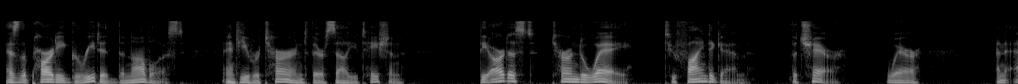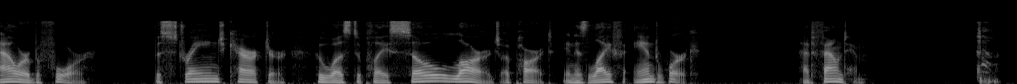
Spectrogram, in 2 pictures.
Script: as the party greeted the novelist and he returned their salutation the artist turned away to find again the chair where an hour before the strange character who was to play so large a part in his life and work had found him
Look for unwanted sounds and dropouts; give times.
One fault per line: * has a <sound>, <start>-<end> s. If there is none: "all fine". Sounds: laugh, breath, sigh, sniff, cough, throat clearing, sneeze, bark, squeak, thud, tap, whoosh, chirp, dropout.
* has a cough, 19.9-20.2 s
